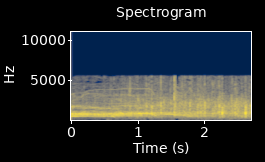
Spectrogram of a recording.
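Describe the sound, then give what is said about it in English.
A church audience claps and cheers for a newly engaged couple: a dense, steady wash of applause with raised voices and whoops rising through it, holding at an even level. “Give them a big clap and a big cheer, because Zach asked the question and she said yes.”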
